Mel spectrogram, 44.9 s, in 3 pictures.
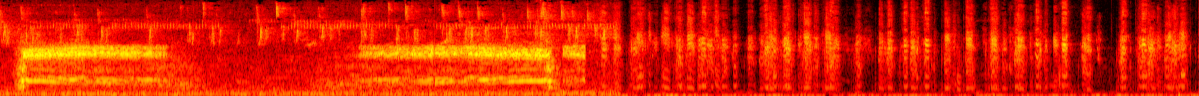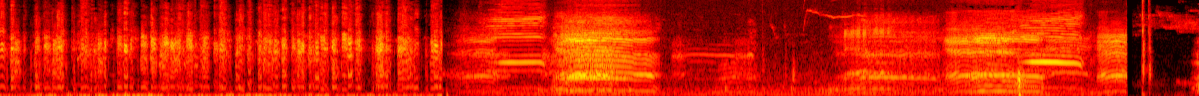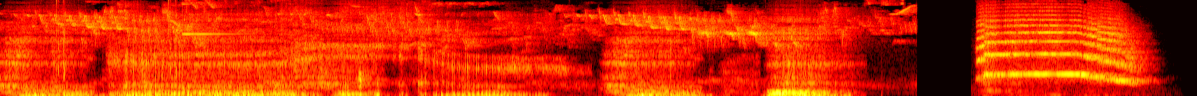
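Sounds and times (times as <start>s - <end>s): sheep bleating: 20.6s - 24.5s, 25.4s - 29.1s
loud low rumbling: 39.6s - 40.6s.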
